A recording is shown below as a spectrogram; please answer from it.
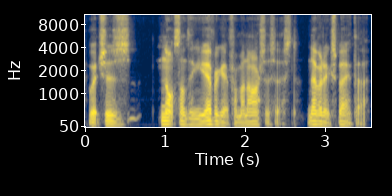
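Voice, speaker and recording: A man's voice: low-pitched, level tone, quick pace, fairly bright tone, no room sound, studio quality. A man giving blunt, casual commentary on a reality show, swearing and laughing now and then.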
